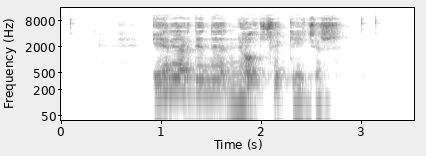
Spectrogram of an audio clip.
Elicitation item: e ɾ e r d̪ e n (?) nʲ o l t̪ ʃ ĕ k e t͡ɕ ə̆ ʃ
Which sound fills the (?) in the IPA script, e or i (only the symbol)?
e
